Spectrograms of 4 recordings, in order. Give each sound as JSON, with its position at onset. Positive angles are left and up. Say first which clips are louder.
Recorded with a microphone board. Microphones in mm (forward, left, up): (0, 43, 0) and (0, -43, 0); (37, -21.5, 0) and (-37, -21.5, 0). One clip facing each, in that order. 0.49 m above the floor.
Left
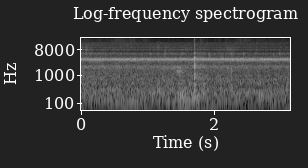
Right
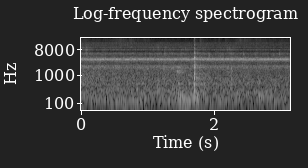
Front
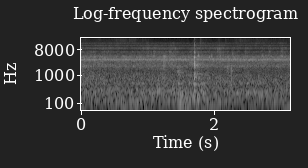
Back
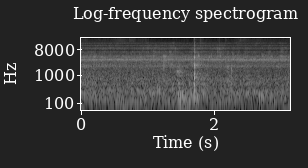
{"t": 0.0, "sound": "an insect", "louder": "even, back 1 dB", "azimuth_deg": -165, "distance_m": 1.7}
{"t": 1.7, "sound": "a clap", "louder": "right 4 dB, back 3 dB", "azimuth_deg": -135, "distance_m": 0.7}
